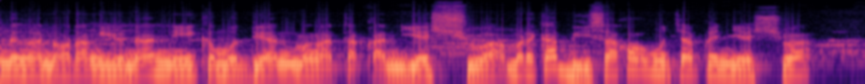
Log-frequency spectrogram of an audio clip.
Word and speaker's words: Yeshua: Jadi kesalahannya bukan di pengucapan. Kalau kita berteman dengan orang Yunani kemudian mengatakan Yeshua, mereka bisa kok ngucapin Yeshua.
